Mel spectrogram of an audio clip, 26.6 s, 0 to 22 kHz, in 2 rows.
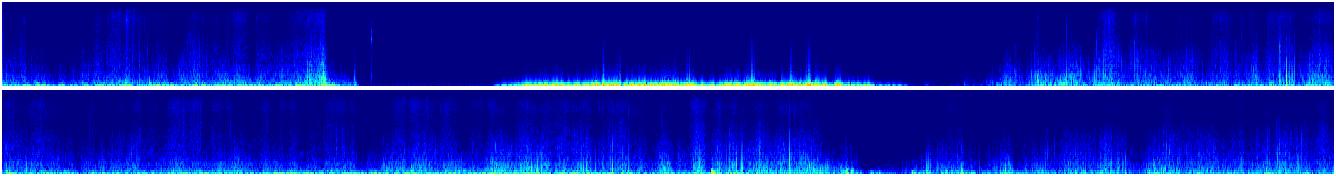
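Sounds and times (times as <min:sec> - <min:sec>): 
rustling scrapes and rubbing of ear cleaning: 0:00.0 - 0:03.5, 0:10.1 - 0:21.7, 0:22.5 - 0:26.6
loud low blowing rumble: 0:00.0 - 0:03.6, 0:05.0 - 0:09.0, 0:09.9 - 0:26.6.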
